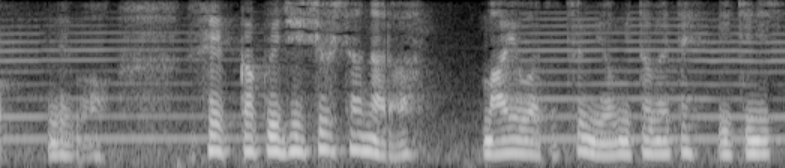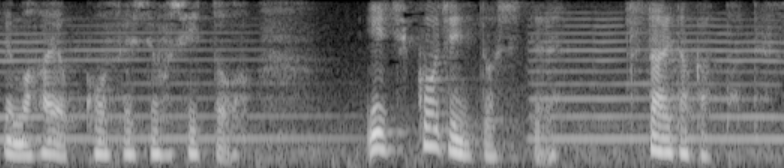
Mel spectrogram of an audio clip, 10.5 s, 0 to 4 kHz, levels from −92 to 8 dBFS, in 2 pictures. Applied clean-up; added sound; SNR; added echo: none; Wind instrument, woodwind instrument; 12 dB; none.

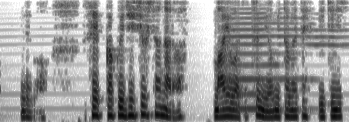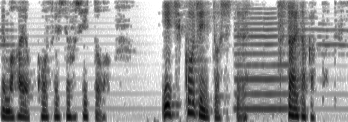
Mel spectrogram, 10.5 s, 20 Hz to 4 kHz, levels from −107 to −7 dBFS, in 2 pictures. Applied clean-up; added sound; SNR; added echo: classical method spectral subtraction.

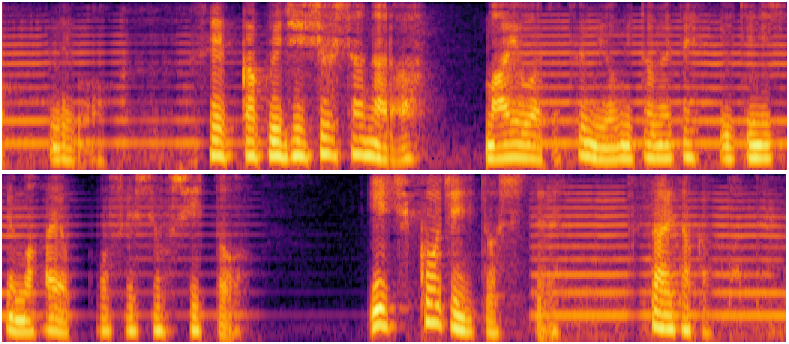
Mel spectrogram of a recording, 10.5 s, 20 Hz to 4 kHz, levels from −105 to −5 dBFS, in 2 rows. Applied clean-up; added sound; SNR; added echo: neural mask model RNNoise.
